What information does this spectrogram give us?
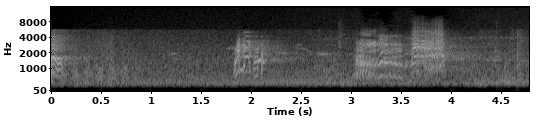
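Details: Macaw giving harsh, raspy squawks: one short burst, then two longer grating calls about a second later, over steady background hiss.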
